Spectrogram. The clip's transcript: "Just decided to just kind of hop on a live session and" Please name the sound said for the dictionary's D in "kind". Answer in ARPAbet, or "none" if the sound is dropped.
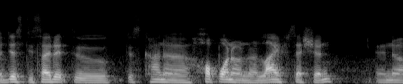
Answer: D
